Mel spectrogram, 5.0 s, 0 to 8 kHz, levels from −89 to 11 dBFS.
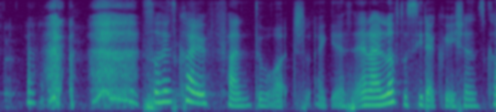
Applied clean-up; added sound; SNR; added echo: none; none; none; none.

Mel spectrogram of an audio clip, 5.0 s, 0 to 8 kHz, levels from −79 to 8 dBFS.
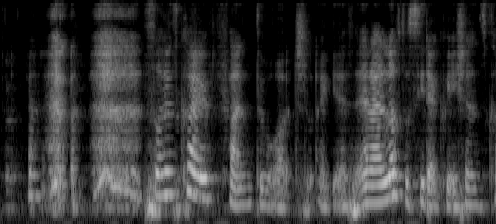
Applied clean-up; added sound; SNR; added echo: none; none; none; reverberation time 0.2 s.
